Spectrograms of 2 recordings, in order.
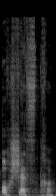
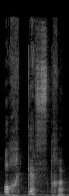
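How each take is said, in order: First: The 'ch' is said as a 'sh' sound. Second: The 'ch' is said as a 'k' sound. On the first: The speaker calls it wrong. "est-ce qu'on dit orchestre? Non, non, non" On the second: The speaker calls it right. "on dit orchestre"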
